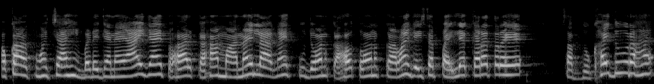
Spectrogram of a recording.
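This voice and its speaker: Using a cartoonish character voice, a woman talks at a fairly quick pace with an extremely high pitch. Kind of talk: rustic cartoon comedy. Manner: coaxing, bossy.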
